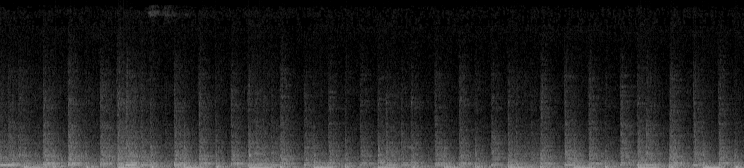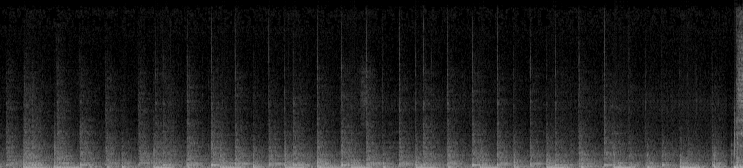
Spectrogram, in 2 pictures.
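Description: Drums playing a fast, steady beat with deep hits, over a held tone, as dance accompaniment in a live calypso show.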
